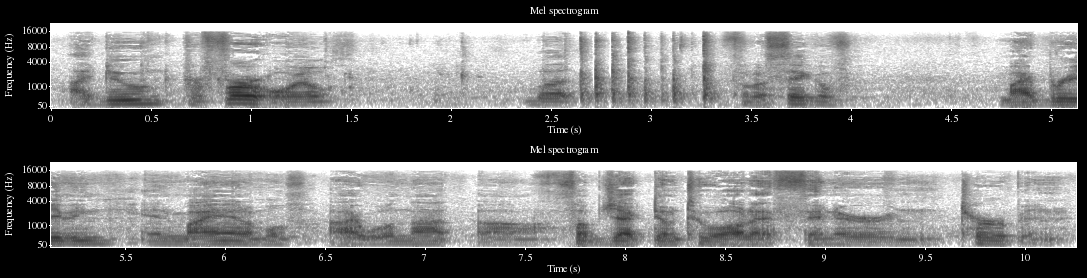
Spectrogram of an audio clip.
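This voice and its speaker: Low-voiced man murmuring through a painting lesson. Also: slight background noise. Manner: relaxed, talks while he paints, drops to low murmurs over the brush work. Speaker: painting instructor. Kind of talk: casual painting demonstration. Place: small home studio, indoors.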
